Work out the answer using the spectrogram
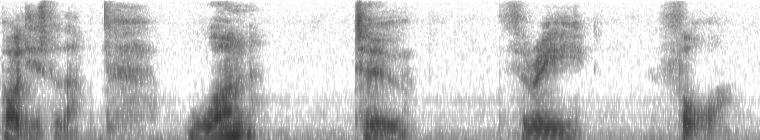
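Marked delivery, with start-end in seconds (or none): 1.4-5.4 slow, unhurried, drawn-out delivery. Restarting a count after going too fast, slower count. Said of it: "So a bit of a slower count".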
